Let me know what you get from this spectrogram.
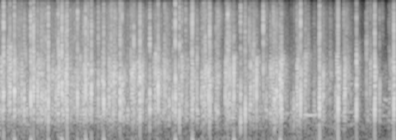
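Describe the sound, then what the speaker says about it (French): Schoolchildren clap loudly and energetically at a partnership ceremony. The dense, close applause has sharp individual claps throughout and keeps a steady, vigorous pace. "je demande aussi aux élèves qui sont avec nous d'applaudir et d'applaudir fortement."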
